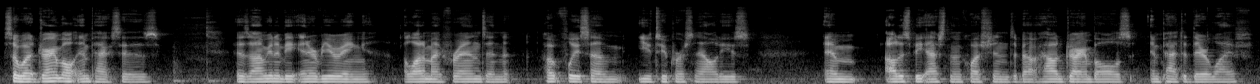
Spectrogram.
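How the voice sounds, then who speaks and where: Young male interviewer, flat even tone, light background hiss. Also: mid-range voice, normal speed. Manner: friendly, short reactions. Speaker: host. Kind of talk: casual interview.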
